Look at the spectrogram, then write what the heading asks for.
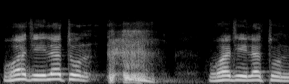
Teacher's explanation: نون تنوین کے بعد حمزہ اظہار کریں گے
